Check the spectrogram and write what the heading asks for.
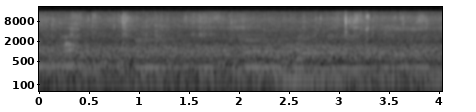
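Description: Quiet background music of soft held chords that shift pitch every second or so, with a brief faint click about three seconds in.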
